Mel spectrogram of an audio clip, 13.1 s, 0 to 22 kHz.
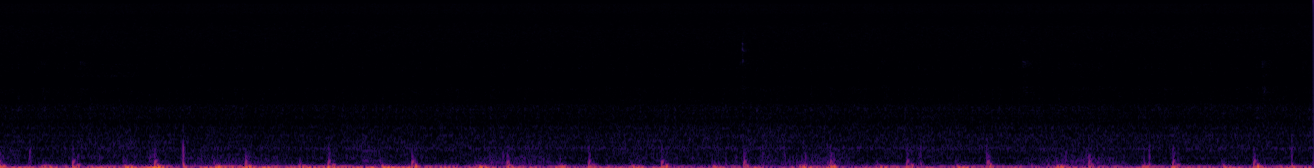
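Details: Close-up heartbeat recorded for ASMR: steady, soft low thumps, about 75 a minute, under a constant hum; ordinary heartbeat.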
